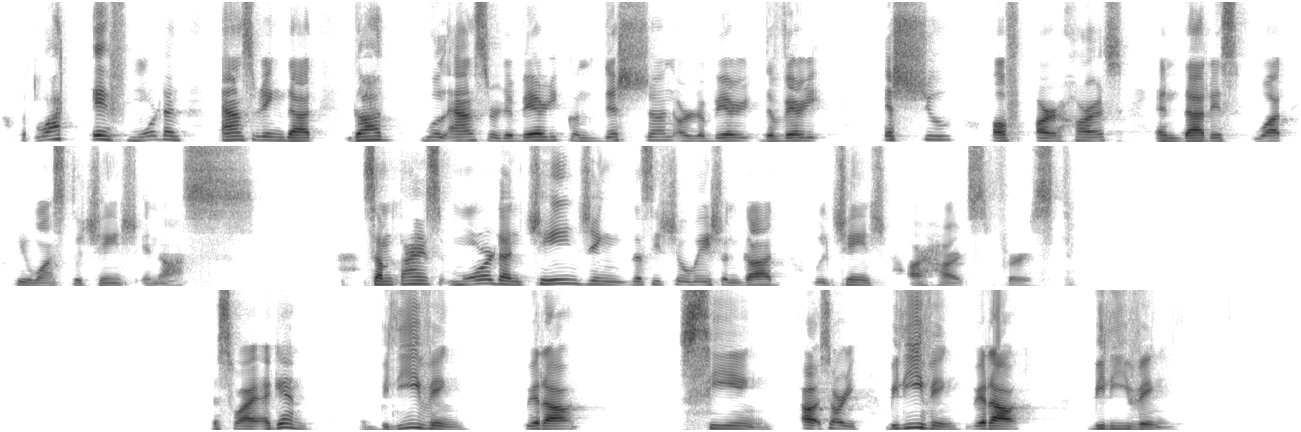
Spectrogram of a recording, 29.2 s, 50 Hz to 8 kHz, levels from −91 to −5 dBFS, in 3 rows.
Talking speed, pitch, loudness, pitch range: 115 wpm, 165 Hz, -31 LUFS, 150-190 Hz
